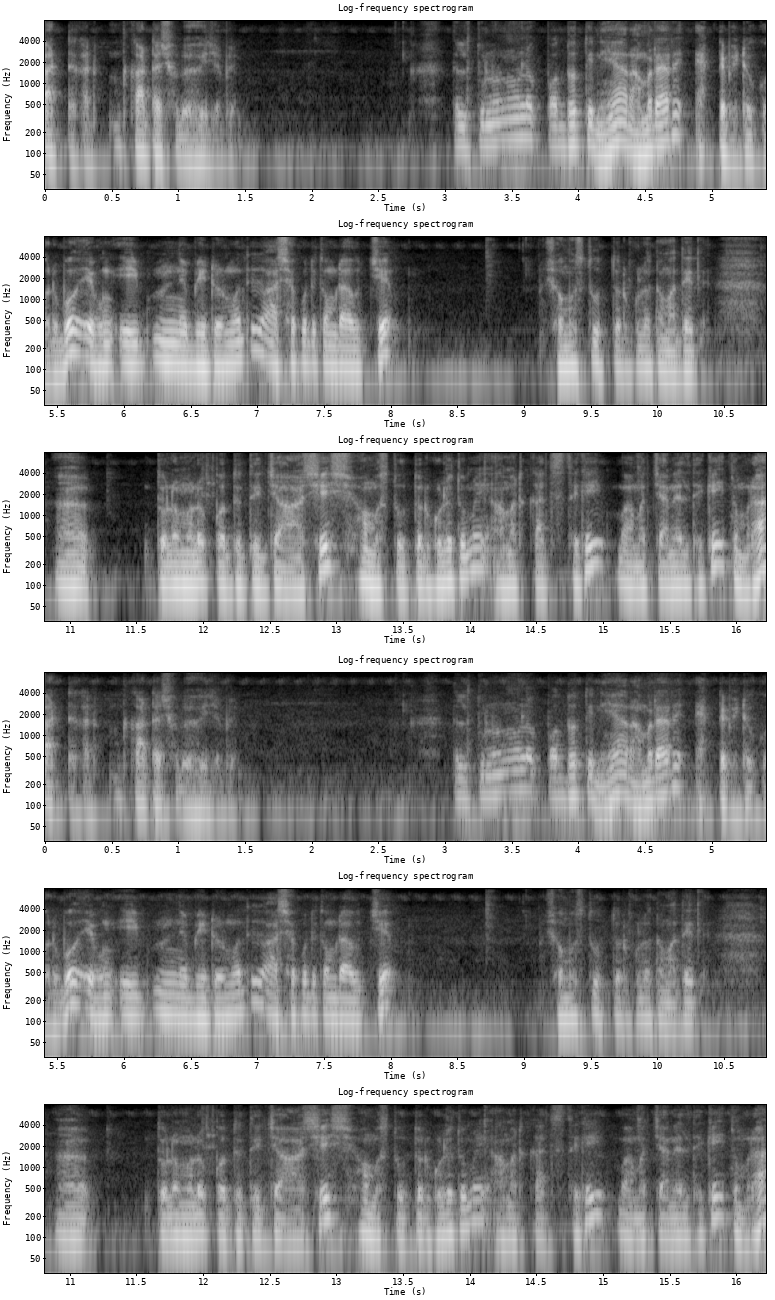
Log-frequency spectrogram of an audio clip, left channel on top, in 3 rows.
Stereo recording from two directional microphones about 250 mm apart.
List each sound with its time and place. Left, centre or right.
0.0 s speech: left
3.1 s speech: left
9.1 s speech: left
